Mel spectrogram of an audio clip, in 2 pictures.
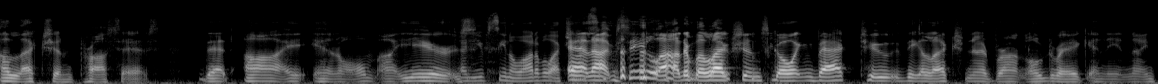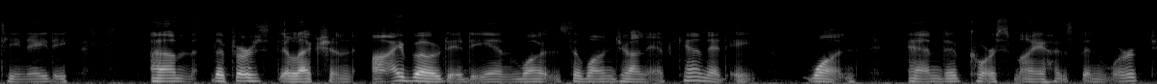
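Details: Adult female with spasmodic dysphonia diagnosed in 1998, treated every four months with botulinum toxin injections into the vocal cords; voice described as imperfect; spasmodic dysphonia.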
